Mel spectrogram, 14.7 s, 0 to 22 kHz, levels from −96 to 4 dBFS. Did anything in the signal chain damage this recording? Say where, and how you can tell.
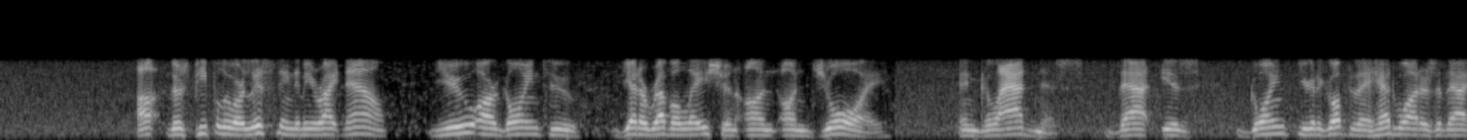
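Yes. At the codec stage, iLBC codec damage runs throughout. Nothing passes above 3.8 kHz, and the speech sounds rough and synthetic. That roughness fits 20 ms frames coded independently at 15.2 kbps.

At the call-processing stage, overdone noise removal runs from 2.94 to 8.95 s, starting after "people who are listening". The room noise, about 25 dB below the speech, drops and breaks up into twinkling specks.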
